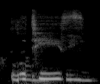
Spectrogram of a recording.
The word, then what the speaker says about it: Latice: It's L A T I C E. There's no R. It's invisible and silent. Doesn't exist. Latrice is cool, but she ain't me.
